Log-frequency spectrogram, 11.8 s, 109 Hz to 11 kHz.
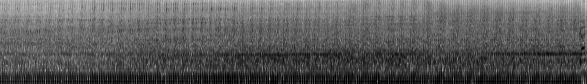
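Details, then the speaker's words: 1945 Onan generator just started after fuel pump rebuild, throttle turned down: slow, even low thumping idle, no misses or knocks, good oil pressure, charging hard; runs cleanly. "now it's running it's running slow now of course i turn the throttle down we gotta turn that down a little bit charging hard there we go isn't that a nice sounding little generator"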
